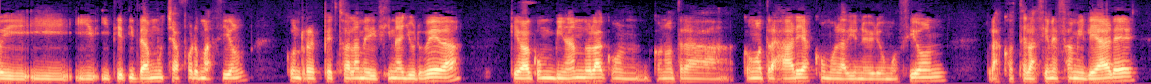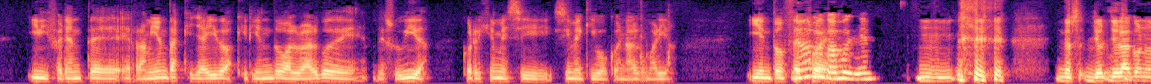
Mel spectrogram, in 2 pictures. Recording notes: Instagram live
